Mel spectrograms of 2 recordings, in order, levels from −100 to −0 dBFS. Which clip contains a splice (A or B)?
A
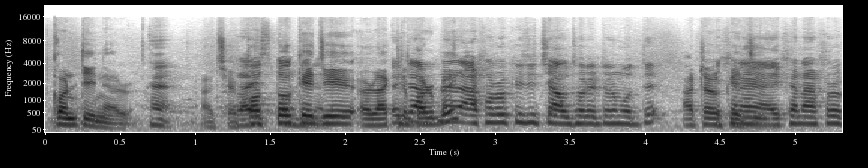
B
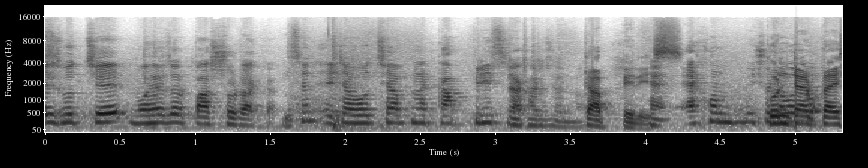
B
